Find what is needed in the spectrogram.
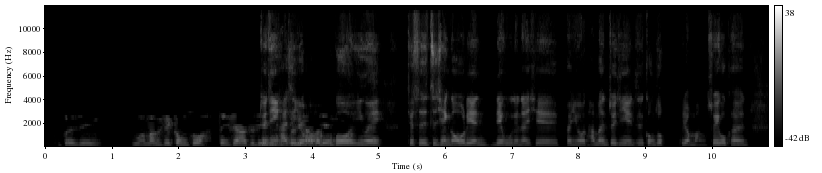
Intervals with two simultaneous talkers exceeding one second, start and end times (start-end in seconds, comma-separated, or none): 3.2-4.6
